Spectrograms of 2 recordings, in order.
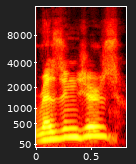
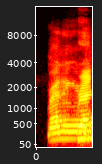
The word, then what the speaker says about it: Renninger's: If you haven't gotten a chance to go to Kutztown to the Zik family, how do you say it? Resingers? Renninger's Market. Yep.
